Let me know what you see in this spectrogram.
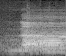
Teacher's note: Nun tasydid harus ditahan 2 harokat. Kemudian natnya dipanjangkan 4 harokat.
